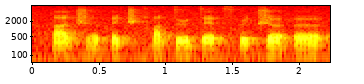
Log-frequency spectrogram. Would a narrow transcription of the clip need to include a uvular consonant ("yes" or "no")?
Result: yes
